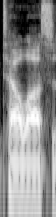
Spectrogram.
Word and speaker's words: telos: Today's topic or today's word is telos. It does go by different pronunciations, but I think telos is probably the most common one.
